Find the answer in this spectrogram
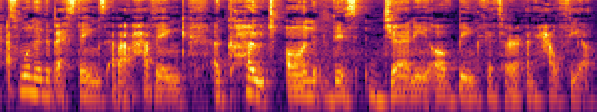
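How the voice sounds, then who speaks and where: A woman's voice: deep voice, fairly even intonation, moderate pace, gravelly, darkish tone. A woman in her thirties from the Democratic Republic of Congo giving a casual, reflective testimonial about being coached, her phrasing loose and full of fillers. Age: 30s.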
